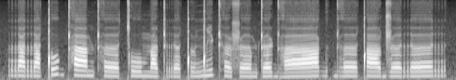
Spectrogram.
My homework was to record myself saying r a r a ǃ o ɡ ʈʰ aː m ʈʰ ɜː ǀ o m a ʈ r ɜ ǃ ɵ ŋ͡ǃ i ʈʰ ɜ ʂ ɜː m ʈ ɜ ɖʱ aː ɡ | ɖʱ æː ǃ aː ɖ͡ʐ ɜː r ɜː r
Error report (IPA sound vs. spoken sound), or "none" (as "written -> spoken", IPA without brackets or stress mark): æː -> ɜː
